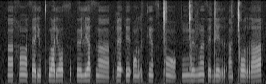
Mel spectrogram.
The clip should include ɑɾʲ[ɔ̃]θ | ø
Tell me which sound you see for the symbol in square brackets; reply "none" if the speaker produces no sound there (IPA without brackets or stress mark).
ɔ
